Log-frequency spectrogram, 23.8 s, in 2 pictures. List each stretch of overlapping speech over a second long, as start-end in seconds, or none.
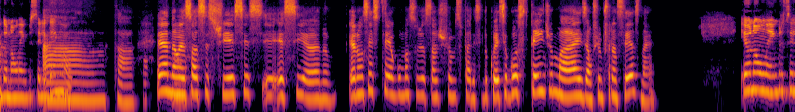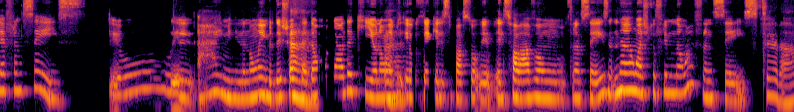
none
